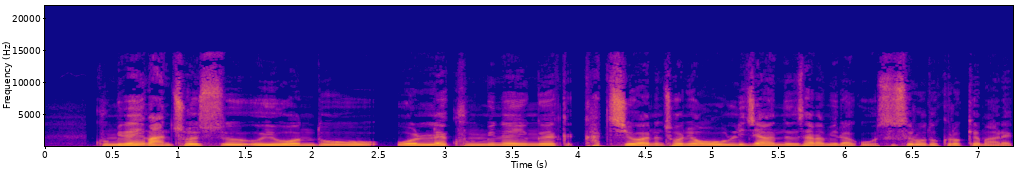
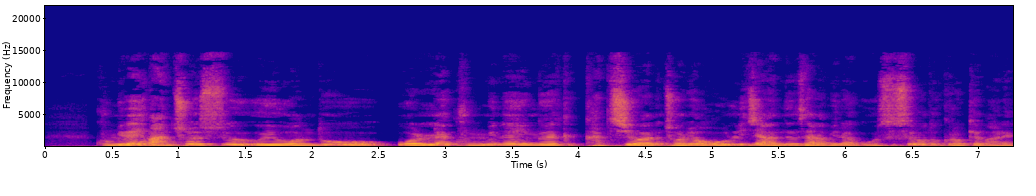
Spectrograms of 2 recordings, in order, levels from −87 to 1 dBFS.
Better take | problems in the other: first | off-mic speech; far // room echo; very slight; dies away in 0.2 s

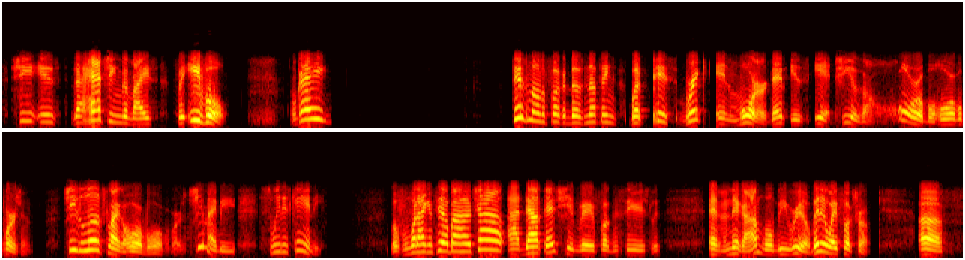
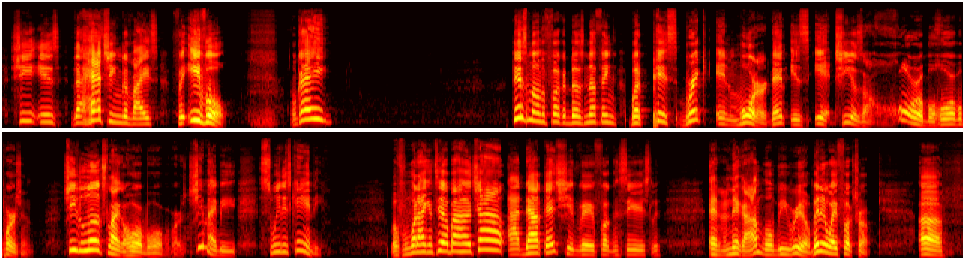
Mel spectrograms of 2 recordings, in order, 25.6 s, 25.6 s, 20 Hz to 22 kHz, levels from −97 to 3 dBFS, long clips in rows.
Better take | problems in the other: second | phone-call audio

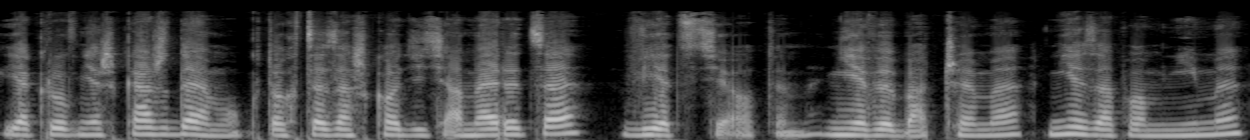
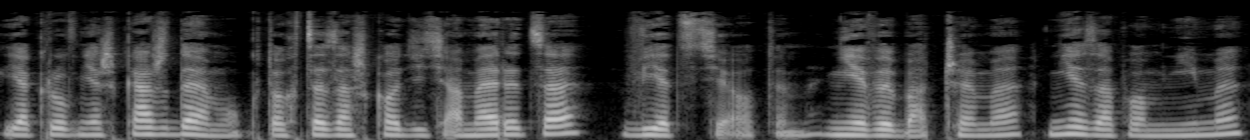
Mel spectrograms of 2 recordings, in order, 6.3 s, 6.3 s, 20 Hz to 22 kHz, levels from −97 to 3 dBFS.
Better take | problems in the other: second | distortion; slight; 6% of the sound clipped

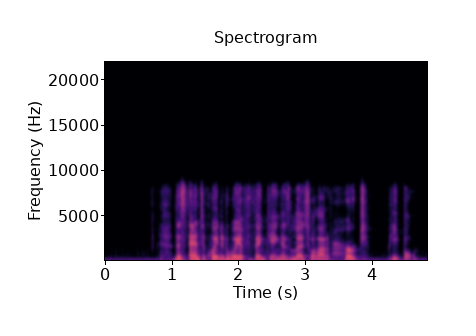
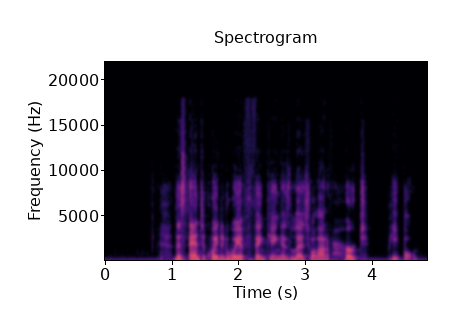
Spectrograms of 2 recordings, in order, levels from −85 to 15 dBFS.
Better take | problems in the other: second | garbled, watery; badly; nothing above 8 kHz; slightly in the second

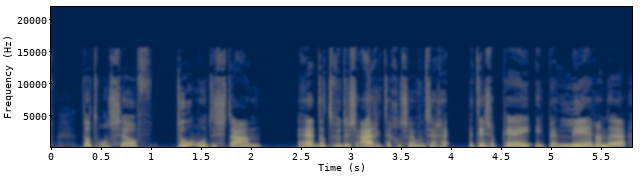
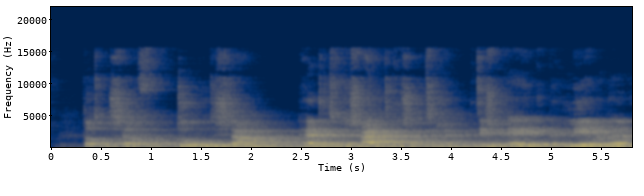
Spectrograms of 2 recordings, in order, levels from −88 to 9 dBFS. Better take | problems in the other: first | off-mic speech; far // room echo; strong; dies away in 2.5 s

